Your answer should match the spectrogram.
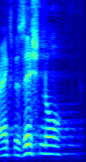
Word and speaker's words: expositional: If you'd like to follow along with this study, we're using outlines from the expositionary or expositional, Christ-centered expositional commentary.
